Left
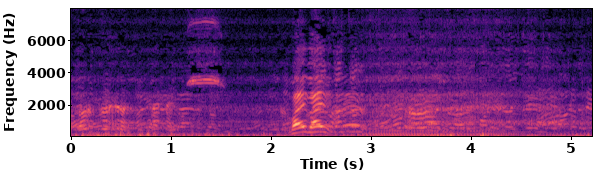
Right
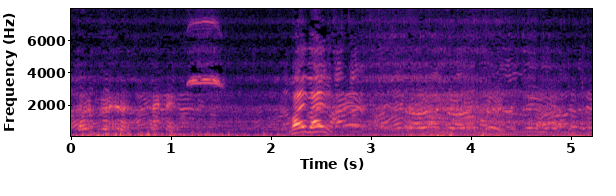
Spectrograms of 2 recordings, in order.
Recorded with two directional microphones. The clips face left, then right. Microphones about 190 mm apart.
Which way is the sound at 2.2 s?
10° left (ahead or behind).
